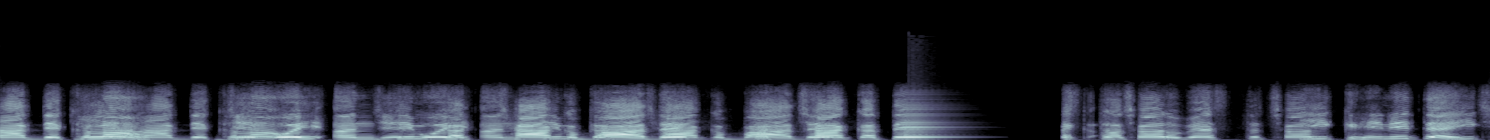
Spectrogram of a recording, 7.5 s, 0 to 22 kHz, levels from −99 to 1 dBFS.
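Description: Speech, with a doubled audio track throughout: a second full-band copy roughly 0.7 s behind and about 5 dB quieter, likely from the sound being captured again by a slower path. On a spectrogram every syllable's pattern repeats a fixed distance later, fainter and with no reverberant smear, and the waveform shows overlapping envelopes. A long network dropout runs from 4.53 to 5.33 s, right after "अन्तिम कक्षाक बाद कक्षा", likely from packets never arriving. The receiver stretches the last sound into a fading buzz, then about 0.39 s of near-silence follows before the speech resumes with that stretch missing. On the waveform this appears as a shrinking smear, then a flat gap. On the spectrogram the blurred band fades out into an empty column.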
